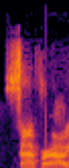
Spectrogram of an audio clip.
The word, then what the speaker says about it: Favreau: Favreau, yeah. I don't know how to say. I probably butchered it now, but yeah.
